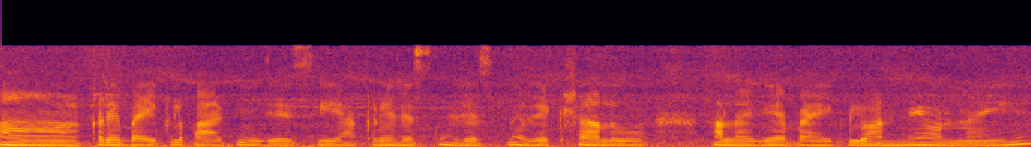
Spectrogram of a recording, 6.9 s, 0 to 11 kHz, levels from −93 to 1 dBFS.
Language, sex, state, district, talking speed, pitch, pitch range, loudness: Telugu, female, Andhra Pradesh, Manyam, 120 wpm, 165 Hz, 160-175 Hz, -17 LUFS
